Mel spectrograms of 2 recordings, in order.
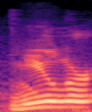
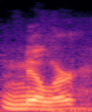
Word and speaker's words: Mueller: Mueller, and it's pronounced Mueller, it's not Miller, it's just so you know.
